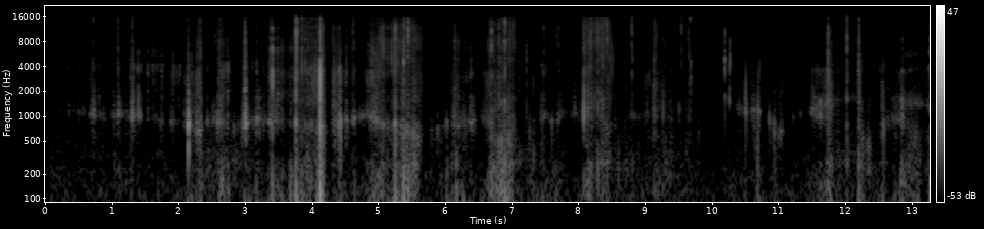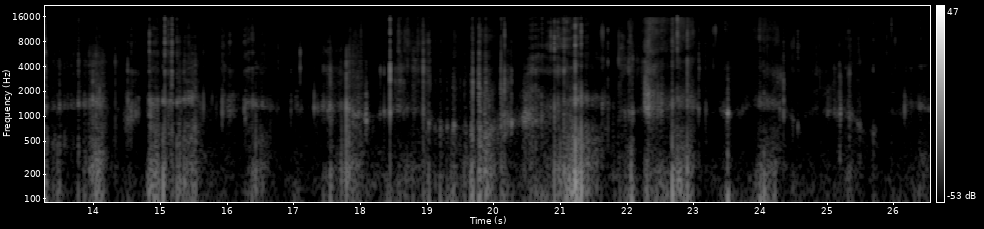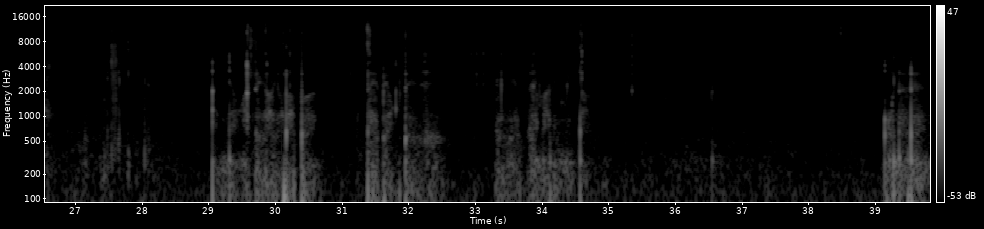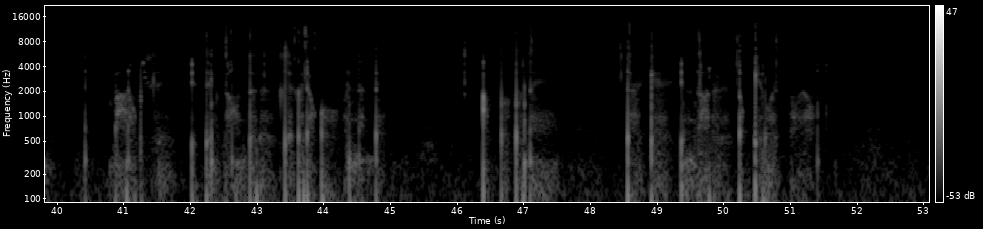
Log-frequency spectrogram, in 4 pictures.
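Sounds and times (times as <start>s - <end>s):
crunching and chewing dry fruit: 0.3s - 28.3s.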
